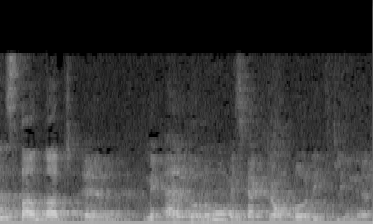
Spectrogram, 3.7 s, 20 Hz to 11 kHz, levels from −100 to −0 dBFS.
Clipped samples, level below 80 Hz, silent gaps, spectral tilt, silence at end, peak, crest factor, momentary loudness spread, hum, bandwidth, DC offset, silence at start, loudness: under 0.1%; -56 dBFS; none; -5.5 dB/octave; 0 s; -10 dBFS; 18 dB; 12 LU; none; 8.8 kHz; 5%; 0 s; -30 LUFS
